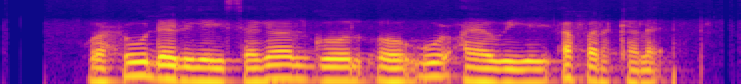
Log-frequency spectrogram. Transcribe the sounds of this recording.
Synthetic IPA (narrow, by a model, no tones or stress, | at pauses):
wɑħuːɖɐlɪjɛjsɐɣaːlɡɔːlɔːuːʕɑːwɪjɛjʔɐfɐrkʰɐlɛ̰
